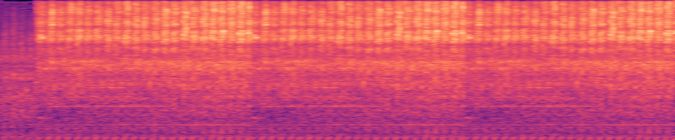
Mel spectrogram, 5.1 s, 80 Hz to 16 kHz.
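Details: KTM Duke 390 single-cylinder, ridden in traffic: a busy metallic top-end rattle that began suddenly mid-ride the day before. The cause is a cam chain tensioner issue, later solved.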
